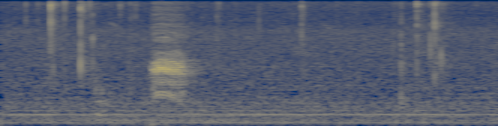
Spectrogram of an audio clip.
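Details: A single short, grating crow caw in the morning, with faint clicks and ticks scattered around it.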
